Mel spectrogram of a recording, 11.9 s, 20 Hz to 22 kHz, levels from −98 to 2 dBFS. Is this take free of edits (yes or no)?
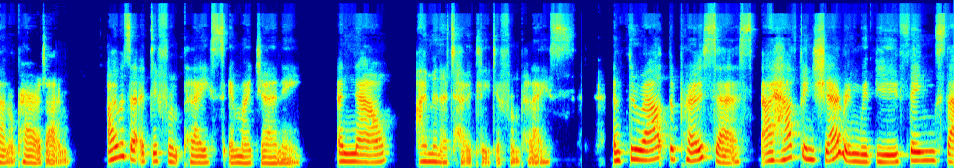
no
